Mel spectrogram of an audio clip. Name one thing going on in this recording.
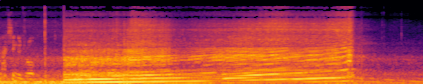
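A car engine revs hard, rising in pitch through several gear changes.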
